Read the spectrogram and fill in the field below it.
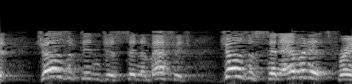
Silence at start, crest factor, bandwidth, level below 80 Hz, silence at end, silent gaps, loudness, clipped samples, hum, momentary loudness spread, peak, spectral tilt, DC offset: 0 s; 16 dB; 5 kHz; -64 dBFS; 0 s; none; -15 LUFS; under 0.1%; none; 12 LU; 0 dBFS; -4 dB/octave; under 0.1%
